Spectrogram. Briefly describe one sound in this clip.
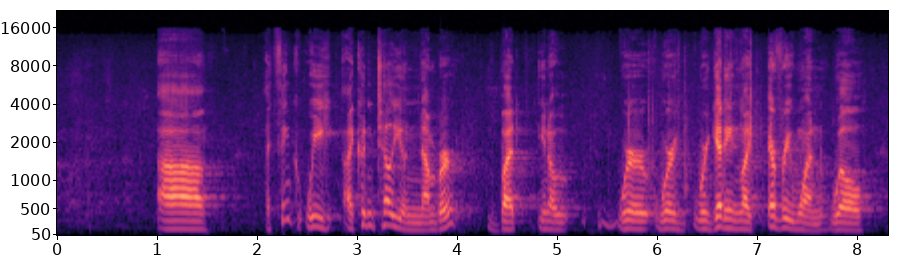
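A middle-aged man speaks calmly through a microphone in a large hall.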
